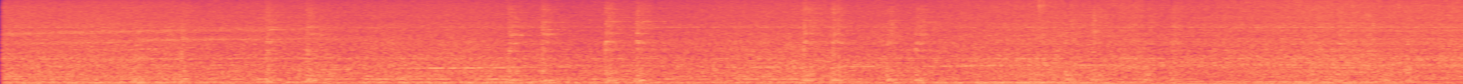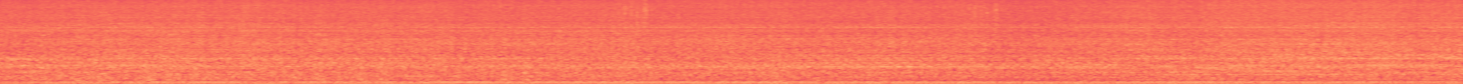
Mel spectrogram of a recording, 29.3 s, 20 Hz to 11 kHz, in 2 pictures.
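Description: Diesel engines of a Chizu Express HOT7000 series diesel multiple unit idling with a steady low rumble while the train stands at the platform, with a few short clicks in the first ten seconds.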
